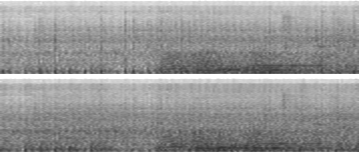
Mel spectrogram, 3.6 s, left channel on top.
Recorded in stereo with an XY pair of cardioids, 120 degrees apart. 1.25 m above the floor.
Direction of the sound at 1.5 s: 20° right.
